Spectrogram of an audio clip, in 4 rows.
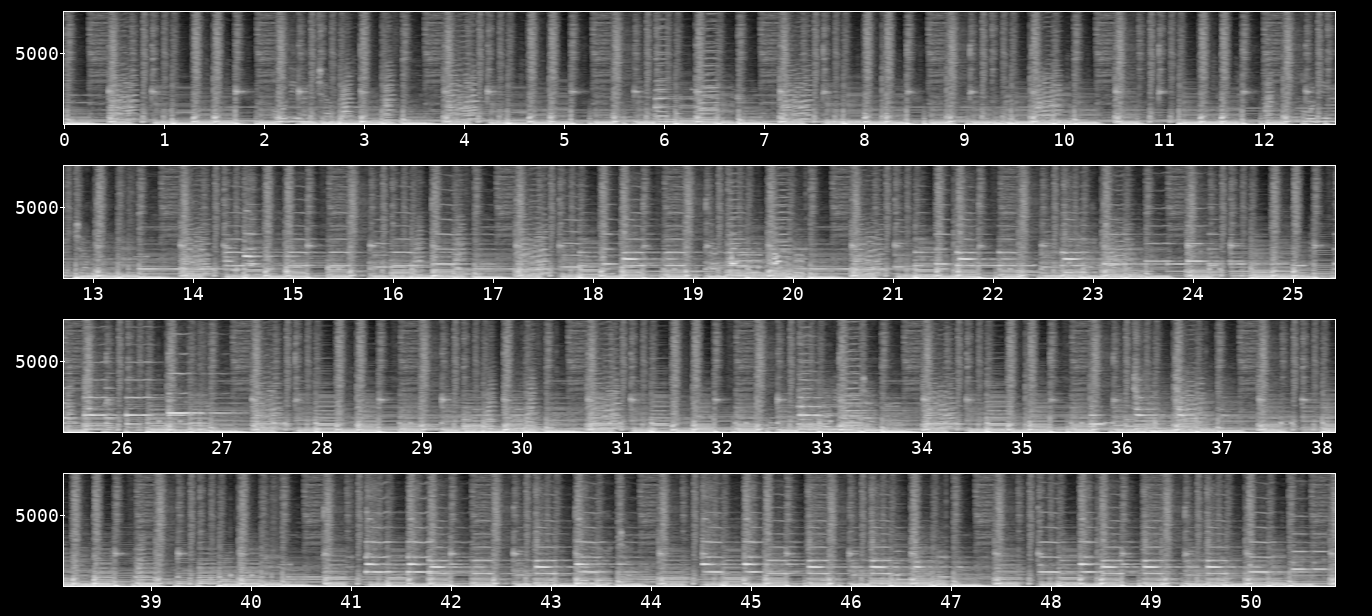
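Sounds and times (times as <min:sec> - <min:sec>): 
happy jazzy funky music: 0:00.0 - 0:50.8.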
